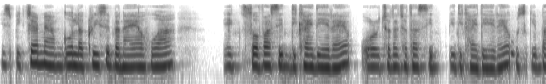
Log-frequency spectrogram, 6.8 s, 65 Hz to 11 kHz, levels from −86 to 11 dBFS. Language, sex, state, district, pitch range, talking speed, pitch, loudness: Hindi, female, Arunachal Pradesh, Papum Pare, 190-210 Hz, 230 wpm, 195 Hz, -17 LUFS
